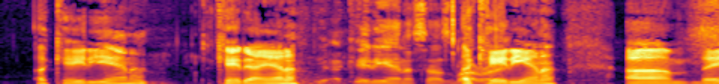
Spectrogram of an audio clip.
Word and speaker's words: Acadiana: you can donate the United Way of Academia I think is how you say it is Louisiana Acadiana okay Diana Acadiana Acadiana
